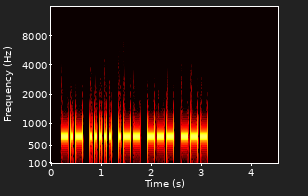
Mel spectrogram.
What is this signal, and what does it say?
Morse code, heard as a keyed tone, about 31 wpm, 700 Hz. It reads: K5WOO
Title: Speed Racing - USA 1x3 Call Signs 25wpm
